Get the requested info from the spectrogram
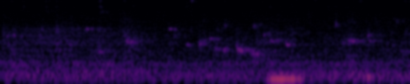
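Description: Near silence: faint room tone with a few faint ticks and one short low murmur about one and a half seconds in.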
